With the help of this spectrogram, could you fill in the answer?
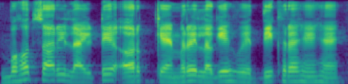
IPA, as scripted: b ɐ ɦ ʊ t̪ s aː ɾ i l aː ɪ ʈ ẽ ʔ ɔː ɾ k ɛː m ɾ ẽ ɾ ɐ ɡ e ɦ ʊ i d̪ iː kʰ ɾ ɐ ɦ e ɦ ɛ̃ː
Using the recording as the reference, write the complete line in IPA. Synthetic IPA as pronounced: b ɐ ɦ ʊ t̪ s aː ɾ i l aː ɪ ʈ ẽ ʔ ɔː ɾ k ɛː m ɾ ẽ l ɐ ɡ e ɦ ʊ e d̪ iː kʰ ɾ ɐ ɦ e ɦ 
